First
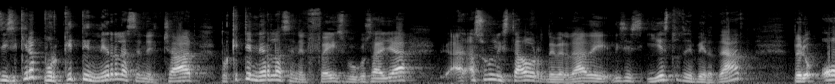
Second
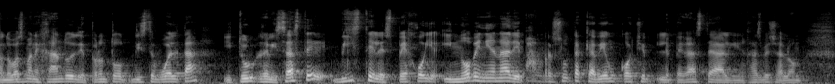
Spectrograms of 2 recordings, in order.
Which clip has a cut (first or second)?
second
